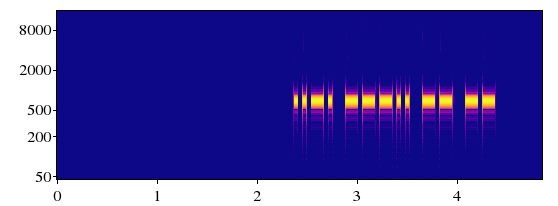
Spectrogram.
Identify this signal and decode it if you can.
Morse code, heard as a keyed tone, about 28 wpm, 700 Hz. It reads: F8MM
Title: DXCC-100 Call Signs - 4 Characters - Repeated 3x - 28wpm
